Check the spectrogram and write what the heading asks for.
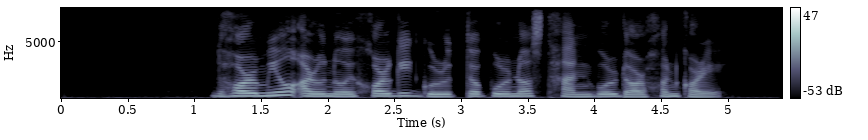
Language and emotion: Assamese, neutral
